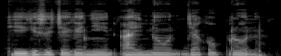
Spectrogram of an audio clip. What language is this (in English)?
Kalenjin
